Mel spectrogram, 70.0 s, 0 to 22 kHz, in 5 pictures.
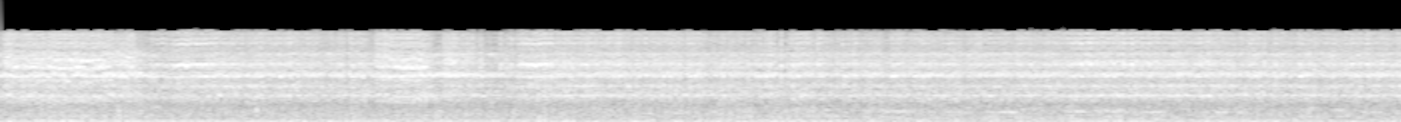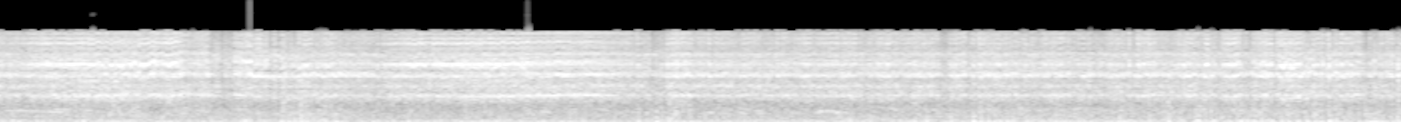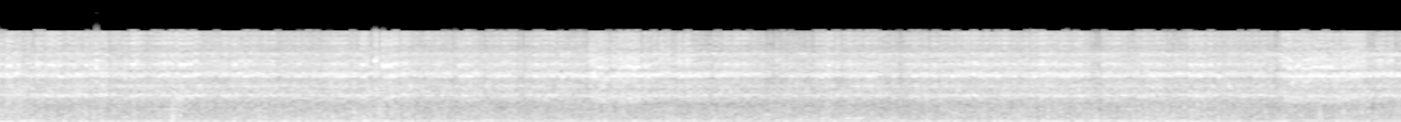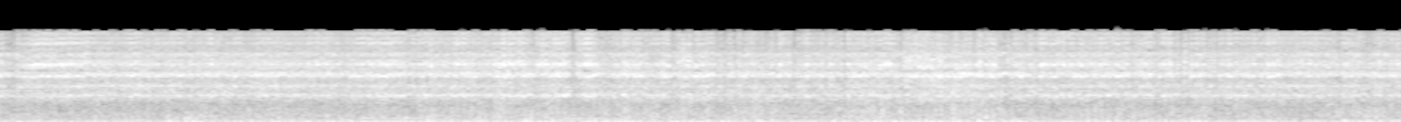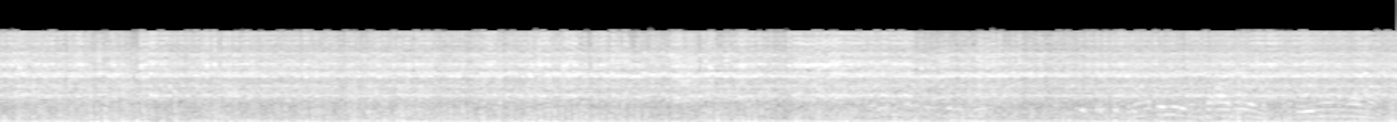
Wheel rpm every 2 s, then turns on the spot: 220, 230, 220, 230, 230, 230, 230, 220, 230, 220, 230, 230, 230, 230, 230, 230, 230, 230, 230, 230, 220, 230, 230, 230, 230, 230, 230, 230, 230, 230, 230, 220, 220, 230, 230.
none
